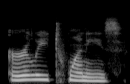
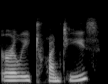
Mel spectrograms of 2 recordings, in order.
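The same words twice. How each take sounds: First: The T in twenties is dropped. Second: The T in twenties is clearly pronounced. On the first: This is how native speakers usually say it. "we will drop the T sound" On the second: This is careful speech. "In careful speech"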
